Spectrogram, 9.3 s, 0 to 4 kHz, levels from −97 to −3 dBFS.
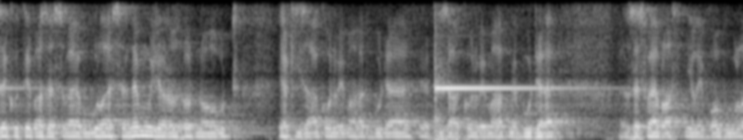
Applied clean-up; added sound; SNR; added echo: none; Keyboard (musical); 8 dB; reverberation time 0.6 s.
